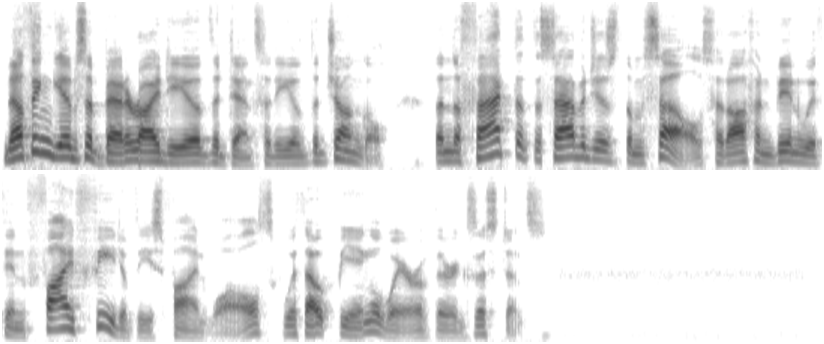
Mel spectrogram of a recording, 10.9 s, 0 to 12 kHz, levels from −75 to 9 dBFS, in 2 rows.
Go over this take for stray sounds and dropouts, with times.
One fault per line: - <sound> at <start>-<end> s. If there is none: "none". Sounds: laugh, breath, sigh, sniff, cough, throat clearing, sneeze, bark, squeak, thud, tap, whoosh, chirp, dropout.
none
